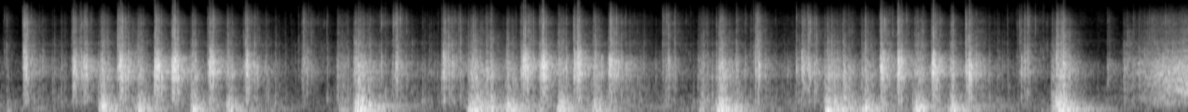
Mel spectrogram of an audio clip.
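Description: Children stamp their feet and clap in rhythm on a wooden stage.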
